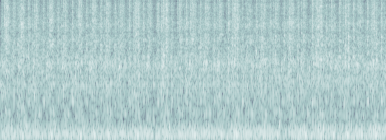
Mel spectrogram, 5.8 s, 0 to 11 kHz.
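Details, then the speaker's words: Land Rover Defender with a V8 conversion, first cold start with no exhaust fitted and no coolant (dry fire): a loud, even V8 burble with crackle and flames from the open pipes, steady firing, no knocks or misses; the engine runs healthy. "I don't think my neighbours appreciate it, but that's one of the nicest sounds I've heard in a while, is that starting up from cold."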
